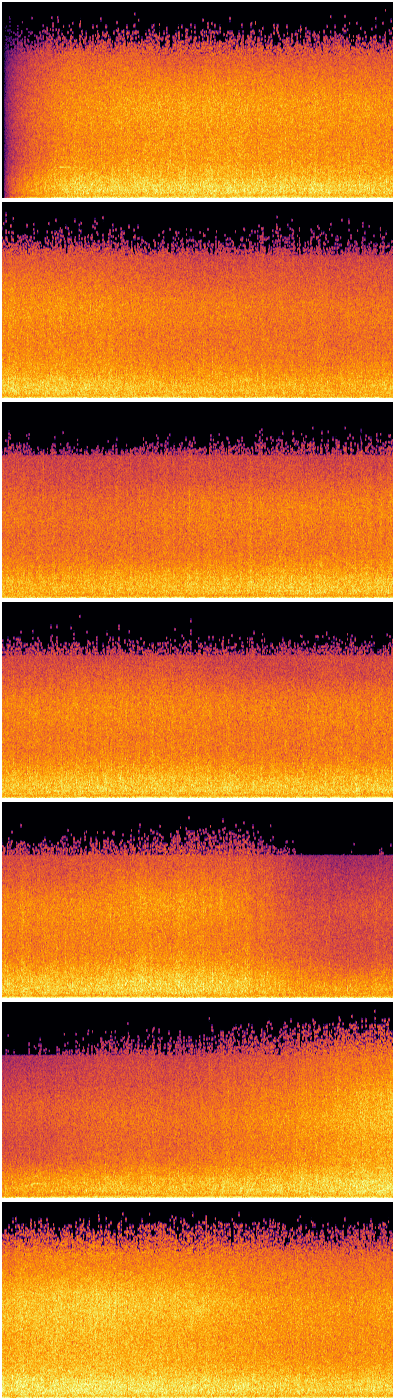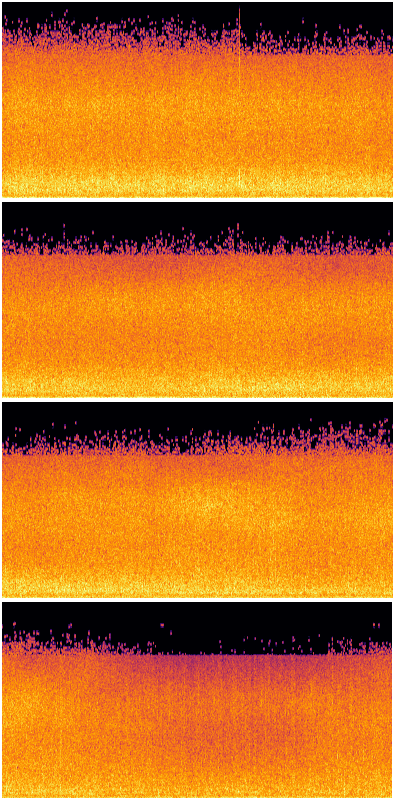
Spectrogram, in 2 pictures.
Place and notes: Treffpunkt Chill und Essen und Musik und typisch Welschland, französisch ist einfach sinnlich
Lausanne, Switzerland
